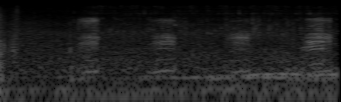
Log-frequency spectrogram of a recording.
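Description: Ducks quack at a duck pond in the video game A Hero's Call, four short separate bursts spaced evenly over a steady low hum, moderately loud and with no voices.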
